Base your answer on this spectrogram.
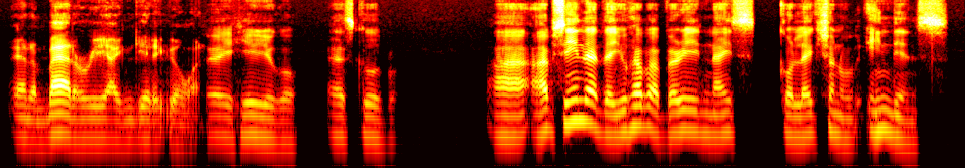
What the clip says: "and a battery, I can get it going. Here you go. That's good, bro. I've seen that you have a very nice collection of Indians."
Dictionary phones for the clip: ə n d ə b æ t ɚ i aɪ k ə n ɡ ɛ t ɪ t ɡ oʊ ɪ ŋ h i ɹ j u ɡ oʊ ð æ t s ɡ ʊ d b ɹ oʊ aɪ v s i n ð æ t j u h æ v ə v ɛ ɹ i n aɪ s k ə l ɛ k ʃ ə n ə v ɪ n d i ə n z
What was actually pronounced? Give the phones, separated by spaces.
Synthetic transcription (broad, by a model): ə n ə b æ t ɚ i aɪ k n ɡ ɛ t ɪ t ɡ oʊ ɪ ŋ h i ɹ j u ɡ oʊ ð æ t s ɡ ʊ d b oʊ aɪ v s i n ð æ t j u h æ v ə v ɛ ɹ i n aɪ s k ə l ɛ k ʃ ə n ə v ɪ n d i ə n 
